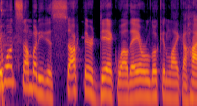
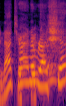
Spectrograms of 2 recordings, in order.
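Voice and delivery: high, light mimicry of a server; imitated service voice; 9 semitones higher than usual. Co-host playing back the server's line, imitated service voice. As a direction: echo her lighter customer service voice. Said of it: "a little of the voice".

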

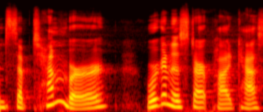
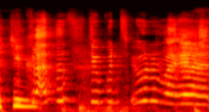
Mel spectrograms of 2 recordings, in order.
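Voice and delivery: high, laughing complaint; 8 semitones higher than usual. Real, not acted. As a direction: whine it through laughs.

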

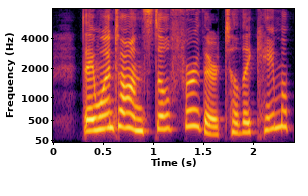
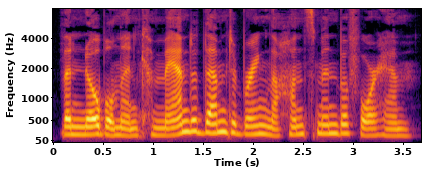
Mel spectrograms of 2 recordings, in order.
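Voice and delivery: usual speaking voice

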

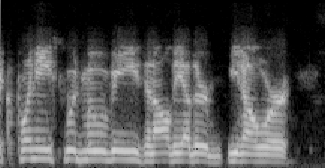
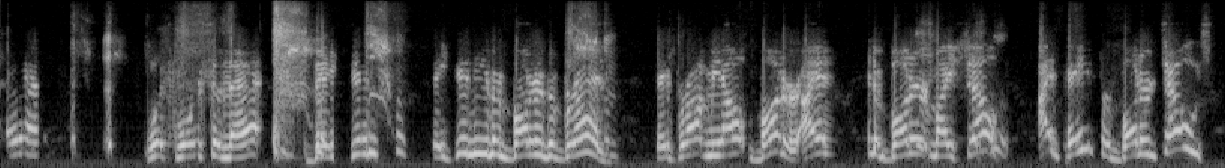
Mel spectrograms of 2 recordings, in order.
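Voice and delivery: raised, higher outrage; indignant; 7 semitones higher than usual. Real, not acted. Husband complaining about unbuttered bread, raised and indignant. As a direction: complain like you were robbed.

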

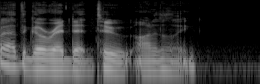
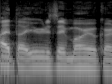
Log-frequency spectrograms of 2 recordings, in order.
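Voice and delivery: usual speaking voice

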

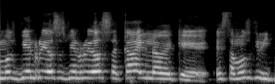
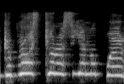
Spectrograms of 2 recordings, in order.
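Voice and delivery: upset; 11 semitones higher, much faster than usual. Retold or imitated. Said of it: "empecé a alterarme acá".

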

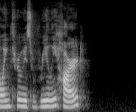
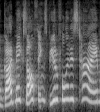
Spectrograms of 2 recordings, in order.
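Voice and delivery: glib platitude; 10 semitones higher than usual. Retold or imitated. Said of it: "you know".

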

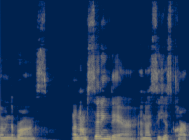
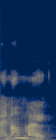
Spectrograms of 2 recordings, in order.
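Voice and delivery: normal talking voice

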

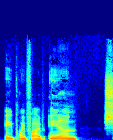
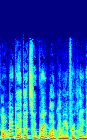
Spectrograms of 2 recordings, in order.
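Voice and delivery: mock polite enthusiasm; 10 semitones higher, much faster than usual. Patient brushing off her flirting dentist, mock polite enthusiasm. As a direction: imitate an over-eager polite deflection.

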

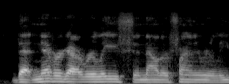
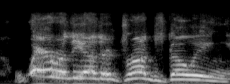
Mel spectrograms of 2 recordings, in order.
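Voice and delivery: much higher, loud, slow growled shout; mock Batman voice; 12 semitones higher, 6 dB louder, slower than usual. Retelling a sketch, Batman shouts at an upside-down crook in a Batman voice. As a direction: bark the threat like a cartoon Batman. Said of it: "What voice is that?".

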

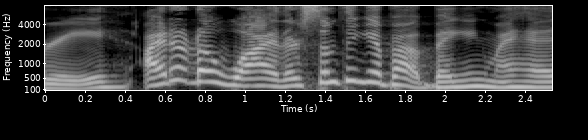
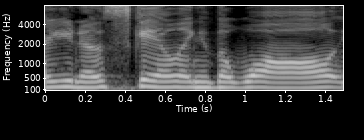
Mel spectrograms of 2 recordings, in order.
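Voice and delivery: ordinary talk

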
